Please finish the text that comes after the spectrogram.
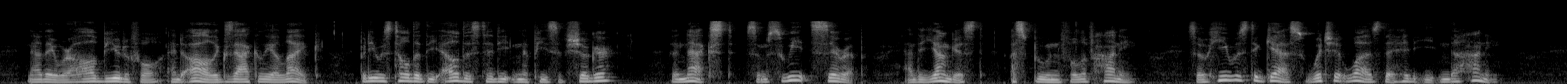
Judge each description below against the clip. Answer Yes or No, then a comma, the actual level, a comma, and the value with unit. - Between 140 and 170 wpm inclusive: No, average, 180 wpm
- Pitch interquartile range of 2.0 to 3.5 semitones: No, average, 4.7 semitones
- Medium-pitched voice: No, low, 125 Hz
